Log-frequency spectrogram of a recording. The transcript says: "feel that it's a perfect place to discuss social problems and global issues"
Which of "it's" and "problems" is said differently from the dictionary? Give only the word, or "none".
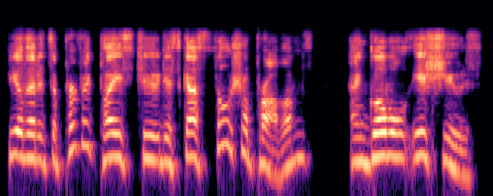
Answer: none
